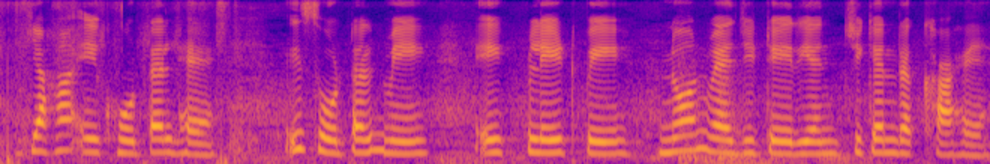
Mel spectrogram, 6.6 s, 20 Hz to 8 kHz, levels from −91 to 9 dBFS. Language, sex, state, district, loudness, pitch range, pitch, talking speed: Hindi, female, Haryana, Charkhi Dadri, -16 LUFS, 220-245 Hz, 235 Hz, 135 wpm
